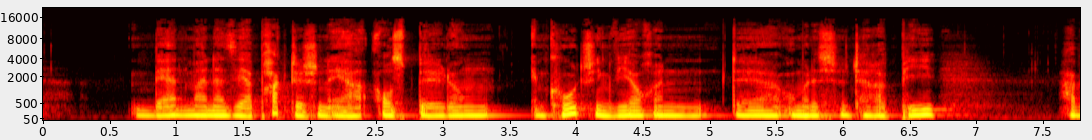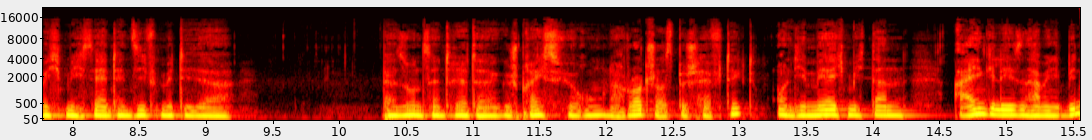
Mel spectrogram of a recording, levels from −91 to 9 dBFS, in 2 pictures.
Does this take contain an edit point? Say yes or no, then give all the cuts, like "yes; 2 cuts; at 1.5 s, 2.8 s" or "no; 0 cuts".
yes; 2 cuts; at 10.3 s, 13.2 s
